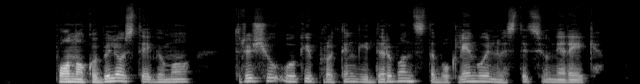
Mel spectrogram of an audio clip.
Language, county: Lithuanian, Marijampolė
